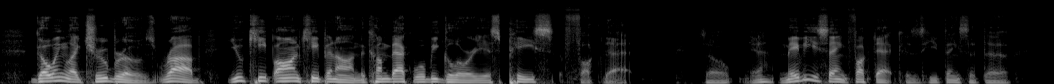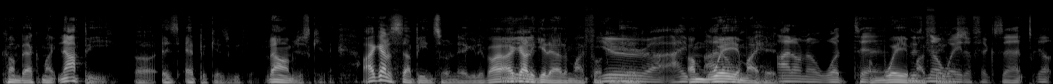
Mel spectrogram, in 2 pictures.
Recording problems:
none

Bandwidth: 15.5 kHz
